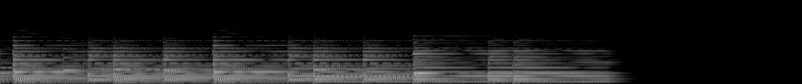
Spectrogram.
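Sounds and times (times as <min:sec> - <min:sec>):
easy four-hand piano exercise: 0:00.0 - 0:06.2.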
